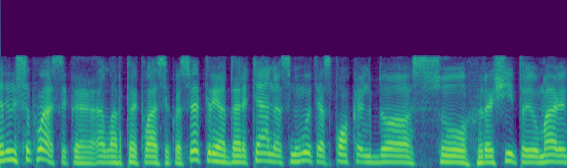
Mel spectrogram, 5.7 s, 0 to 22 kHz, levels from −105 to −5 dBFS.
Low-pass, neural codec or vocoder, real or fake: 5.4 kHz; codec, 44.1 kHz, 1.7 kbps, Pupu-Codec; fake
